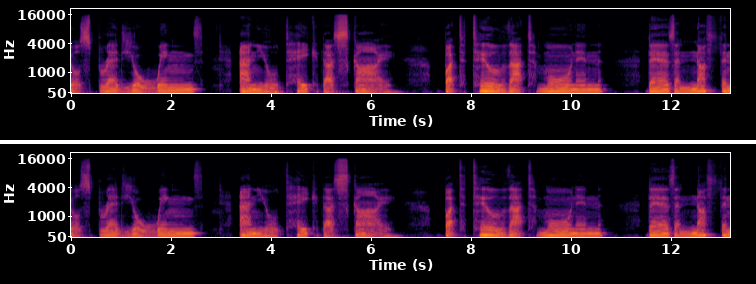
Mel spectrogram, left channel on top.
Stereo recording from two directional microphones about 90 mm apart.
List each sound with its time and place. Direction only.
0.0 s speech: 35° left (ahead or behind)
